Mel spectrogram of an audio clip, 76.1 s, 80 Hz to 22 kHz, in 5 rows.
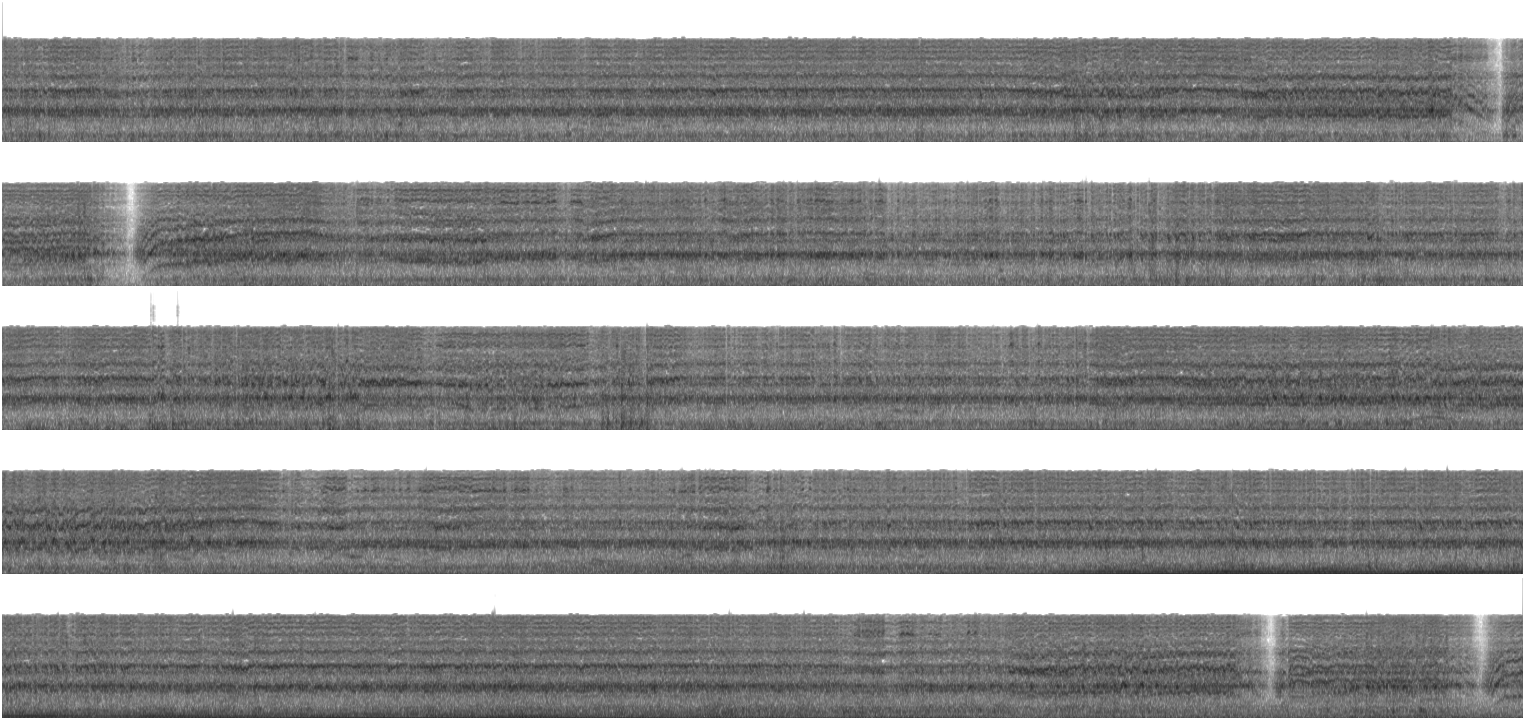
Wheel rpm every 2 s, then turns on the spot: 230, 230, 230, 230, 240, 220, 210, 130, 150, 210, 220, 230, 230, 230, 230, 230, 220, 200, 210, 240, 230, 200, 190, 200, 220, 230, 230, 230, 230, 230, 230, 230, 230, 230, 230, 210, 170, 150.
none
